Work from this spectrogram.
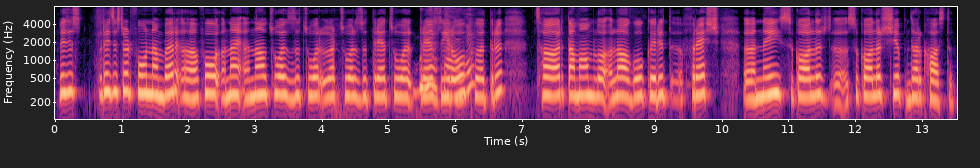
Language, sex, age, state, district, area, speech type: Kashmiri, female, 45-60, Jammu and Kashmir, Ganderbal, rural, read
